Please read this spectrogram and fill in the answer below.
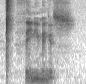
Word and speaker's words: Theniel Menzies: Theniel Menzies. It's pronounced as it would be in Gaelic, a Highland name.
